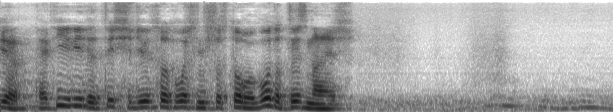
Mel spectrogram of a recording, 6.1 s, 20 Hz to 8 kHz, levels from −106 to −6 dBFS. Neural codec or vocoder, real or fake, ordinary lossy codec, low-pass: autoencoder, 48 kHz, 32 numbers a frame, DAC-VAE, trained on Japanese speech; fake; AAC, 32 kbps; 7.2 kHz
